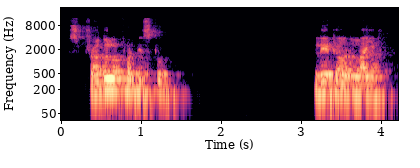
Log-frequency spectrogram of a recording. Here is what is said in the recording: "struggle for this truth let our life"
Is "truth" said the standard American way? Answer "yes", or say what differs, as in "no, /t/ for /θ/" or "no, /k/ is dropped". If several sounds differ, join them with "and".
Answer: no, /ɹ/ is dropped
